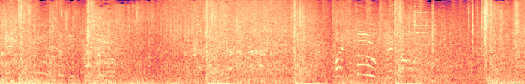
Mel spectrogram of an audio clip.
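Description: Explosions rumble and boom in the distance.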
